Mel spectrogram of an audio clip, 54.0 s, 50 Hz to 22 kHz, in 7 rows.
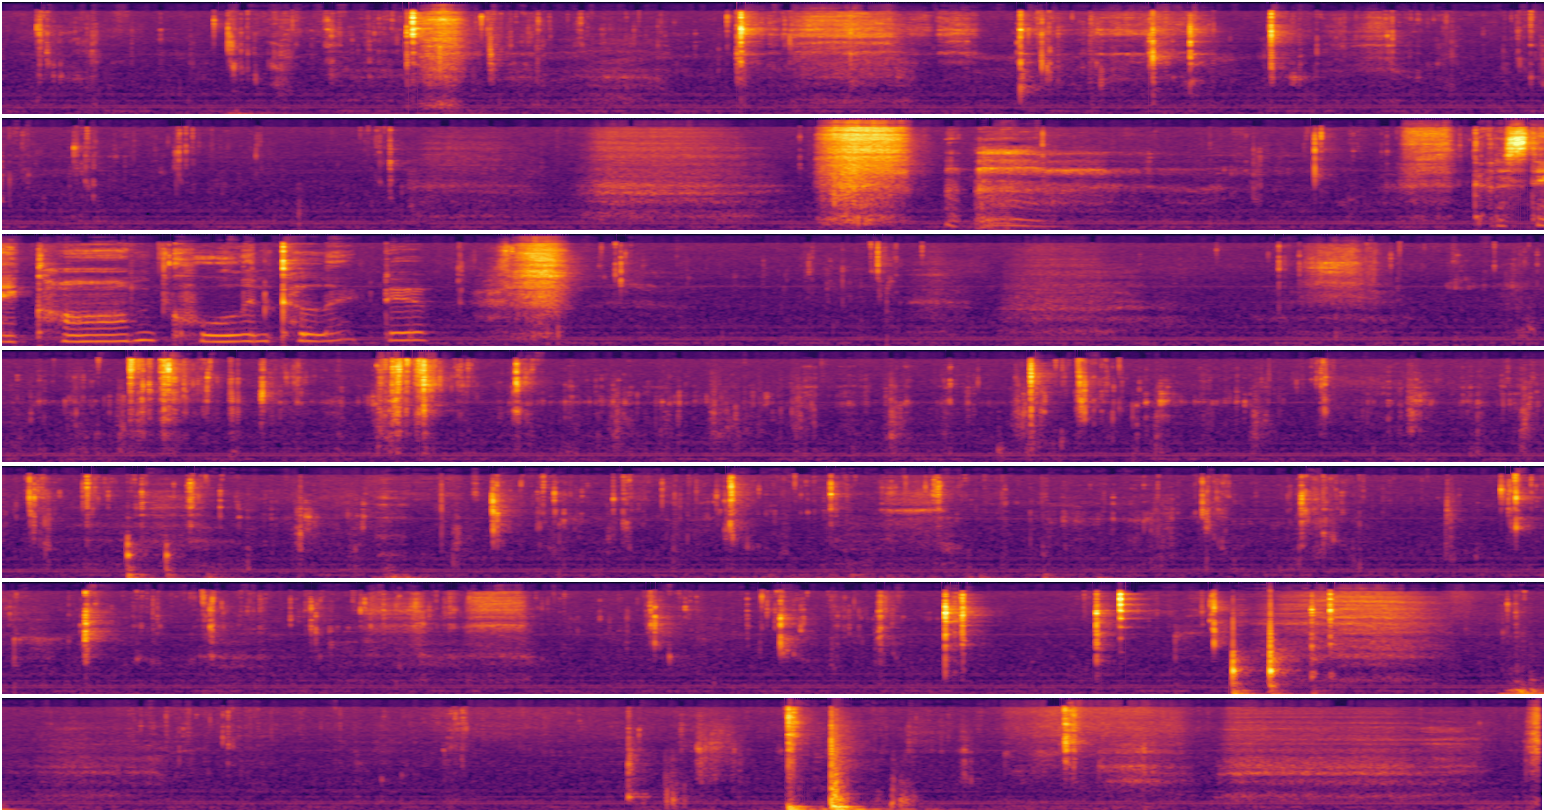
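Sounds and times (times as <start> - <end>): chewing food: 0.0 - 9.8, 18.4 - 20.0, 21.8 - 44.7, 47.1 - 48.7
faint steady hum: 0.0 - 53.9
low thumps: 50.2 - 51.0.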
